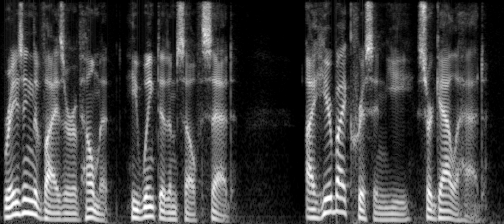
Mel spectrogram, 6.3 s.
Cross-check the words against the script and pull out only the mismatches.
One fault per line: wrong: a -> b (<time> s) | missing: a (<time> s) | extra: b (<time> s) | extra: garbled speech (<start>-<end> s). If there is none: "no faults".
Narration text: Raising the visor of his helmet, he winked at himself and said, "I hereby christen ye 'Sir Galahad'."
missing: his (1.0 s)
missing: and (2.5 s)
